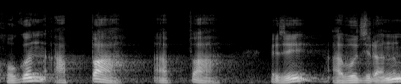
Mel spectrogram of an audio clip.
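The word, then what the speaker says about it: אבא: 아버지라는 날인가 알아 뭐 발음은 아빠 아빠 우리말의 아빠 랑 비슷한데 우리는 아빠는 애기들이 빠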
